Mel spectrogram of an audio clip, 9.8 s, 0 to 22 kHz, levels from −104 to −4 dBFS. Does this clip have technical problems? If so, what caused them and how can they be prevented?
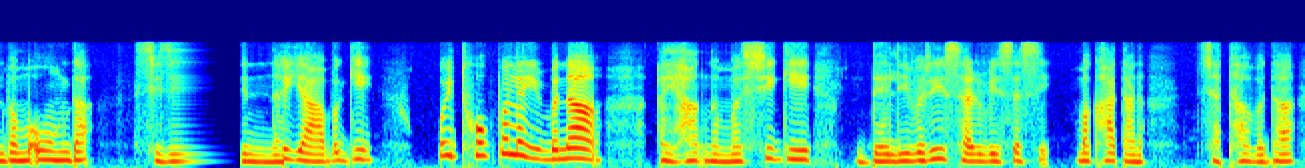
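Yes, there are four problems.

From 1.30 to 1.84 s there's a call audio freeze. The sound stretches into a fading buzz that ends in about 180 ms of silence, then picks up where it left off, so 516 ms of delay is added and nothing is lost. Packets were likely held up long enough to drain the jitter buffer. A steadier network path, or a slightly deeper jitter buffer, would ride out that kind of stall.

At 2.12 to 2.15 s playback skips ahead. Around a third of a second of audio is dropped, and the two sides are joined with only a tiny gap. That's audio dropped on the way or discarded by an overfull jitter buffer while later audio was already waiting. Letting the buffer shrink gradually, instead of dropping a chunk, avoids the jump.

From 2.37 to 5.43 s, just before "ꯃꯁꯤꯒꯤ ꯗꯦꯂꯤꯕꯔꯤ ꯁꯔꯕꯤꯁ", there's a jitter buffer slow-down. 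The audio runs at about 92% speed with the pitch unchanged, adding 260 ms while the receiver rebuilds its reserve by repeating pitch periods. A more stable network keeps the buffer from running low.

From 7.63 to 9.69 s, after "ꯃꯁꯤꯒꯤ ꯗꯦꯂꯤꯕꯔꯤ ꯁꯔꯕꯤꯁ", there's a jitter buffer speed-up. The audio runs at about 116% and sounds hurried, as the receiver trims short pieces, roughly 300 ms in total, to bring its delay back down. Reducing the bursty packet arrival that overfills the buffer would prevent it.

The call path itself carries nothing above 8 kHz, which fits a wideband call codec.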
